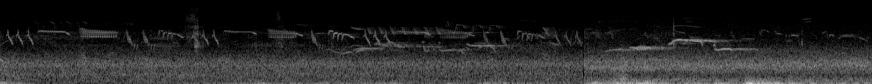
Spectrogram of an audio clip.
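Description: Several songbirds chirping and whistling in quick short phrases over a steady outdoor hiss. About six seconds in, a low rumble joins in and the overall level rises.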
